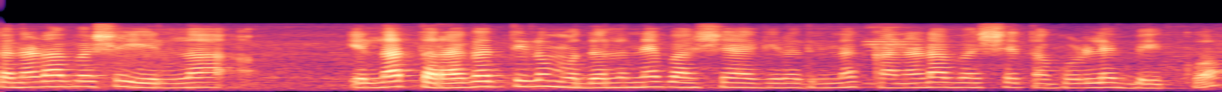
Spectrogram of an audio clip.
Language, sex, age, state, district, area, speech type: Kannada, female, 30-45, Karnataka, Hassan, rural, spontaneous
